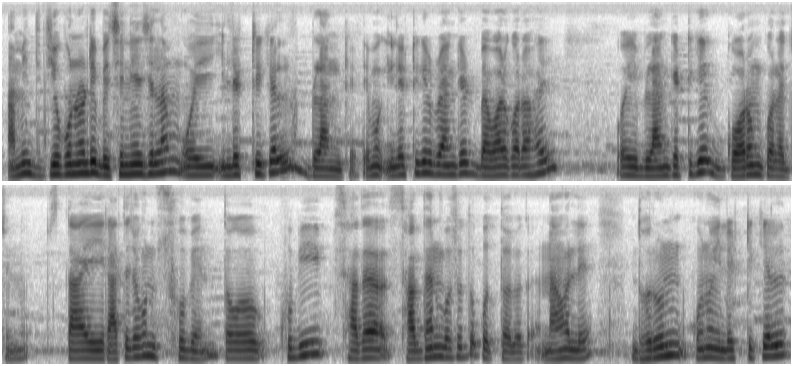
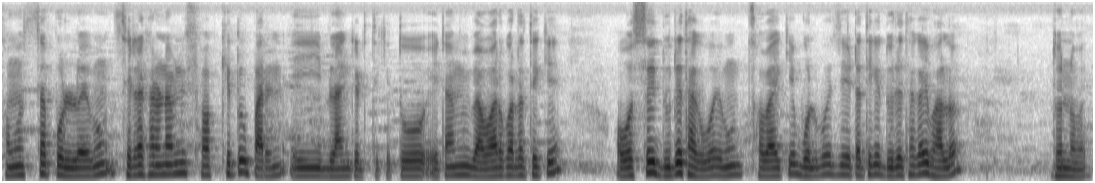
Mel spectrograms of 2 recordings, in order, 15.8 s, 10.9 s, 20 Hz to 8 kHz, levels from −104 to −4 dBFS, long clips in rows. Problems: continuous background conversations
